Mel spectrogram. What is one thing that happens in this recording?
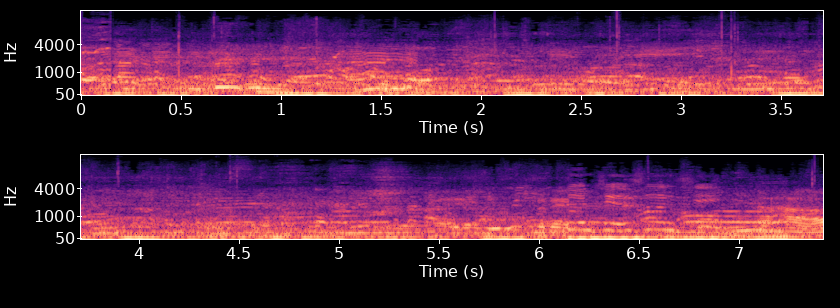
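Several adults chatter and laugh loudly close by.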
